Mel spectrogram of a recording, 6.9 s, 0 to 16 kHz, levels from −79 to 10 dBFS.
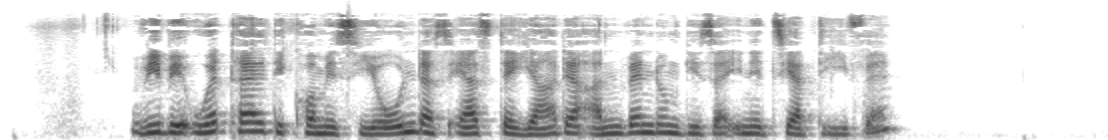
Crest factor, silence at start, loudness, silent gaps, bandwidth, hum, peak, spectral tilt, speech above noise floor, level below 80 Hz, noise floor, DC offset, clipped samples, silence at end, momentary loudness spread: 18 dB; 0.65 s; -17 LUFS; none; 11.5 kHz; none; 0 dBFS; -4 dB/octave; 56 dB; -58 dBFS; -73 dBFS; under 0.1%; under 0.1%; 1.35 s; 10 LU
